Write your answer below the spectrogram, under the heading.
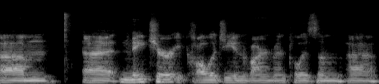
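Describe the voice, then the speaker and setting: A man speaks with a Canadian accent. His pitch is very deep and low, and the background is quiet. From Canada. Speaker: science communicator. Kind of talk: webinar talk. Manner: halting, many fillers. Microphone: video call.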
